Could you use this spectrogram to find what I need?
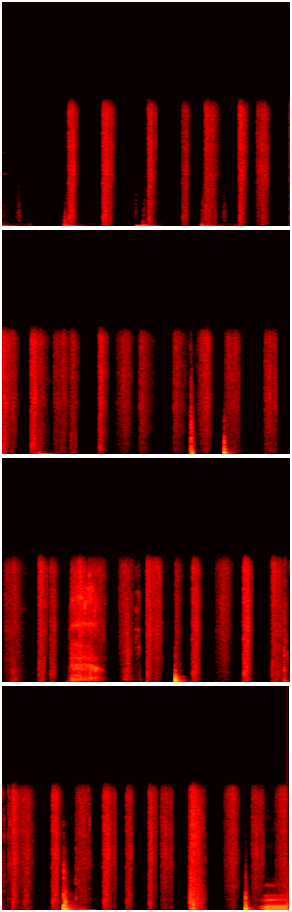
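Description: Footsteps tread on grass at a steady walking pace.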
